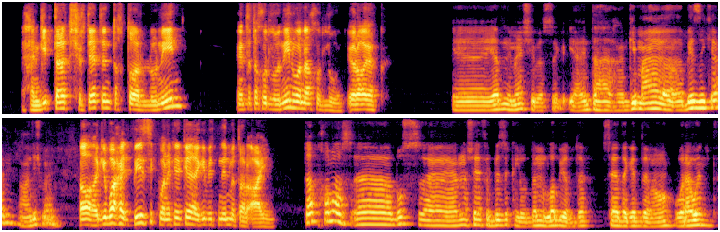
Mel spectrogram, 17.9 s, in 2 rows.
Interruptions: none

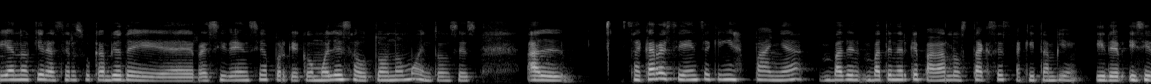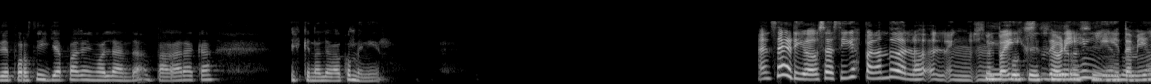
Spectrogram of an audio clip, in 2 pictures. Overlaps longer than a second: present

